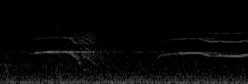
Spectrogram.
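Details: Elk calf calling in Yellowstone National Park during a live morning broadcast, described as almost whale-like: thin, high whistled squeals, one gliding down and another drawn out and wavering, faint over soft outdoor background noise.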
